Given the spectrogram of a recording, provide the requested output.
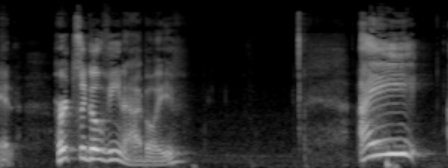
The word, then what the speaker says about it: Herzegovina: Herzegovina, I believe.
